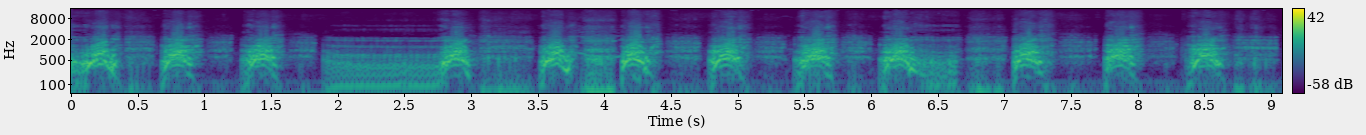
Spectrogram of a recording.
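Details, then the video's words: Angry Kangal shepherd dog in Aksaray, Anatolia, reacting to unfamiliar visitors: a fast run of deep, rough barks roughly every half second to second, briefly pausing near two seconds where a low growl and steady hum fill the gap. "Kangal çoban köpeği Aksaray malaklisi Anadolu aslanı vahşi hırçın kızgın köpek havlaması urmesi sesi"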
